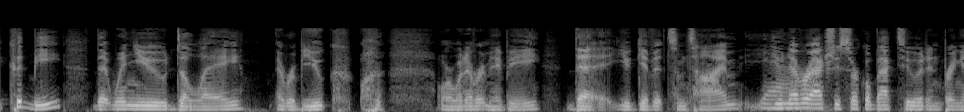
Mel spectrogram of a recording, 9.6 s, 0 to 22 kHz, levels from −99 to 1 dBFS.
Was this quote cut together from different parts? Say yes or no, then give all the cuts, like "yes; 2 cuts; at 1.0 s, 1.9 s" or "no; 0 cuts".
no; 0 cuts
